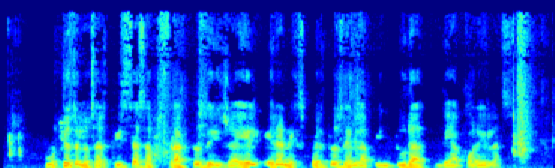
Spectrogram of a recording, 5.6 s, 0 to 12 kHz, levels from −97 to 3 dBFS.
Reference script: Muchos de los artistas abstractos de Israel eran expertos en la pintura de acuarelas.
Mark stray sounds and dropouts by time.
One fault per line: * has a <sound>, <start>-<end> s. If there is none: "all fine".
all fine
